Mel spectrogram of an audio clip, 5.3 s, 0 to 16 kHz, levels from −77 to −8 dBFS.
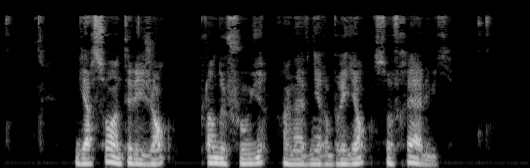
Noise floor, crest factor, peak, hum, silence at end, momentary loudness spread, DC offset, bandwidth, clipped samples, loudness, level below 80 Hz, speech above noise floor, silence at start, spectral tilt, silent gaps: -49 dBFS; 20 dB; -8 dBFS; none; 0.4 s; 22 LU; under 0.1%; 11.5 kHz; under 0.1%; -26 LUFS; -46 dBFS; 24 dB; 0.05 s; -5 dB/octave; none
